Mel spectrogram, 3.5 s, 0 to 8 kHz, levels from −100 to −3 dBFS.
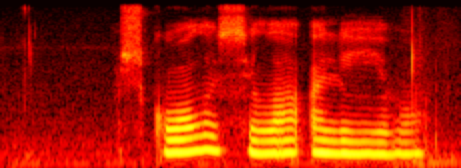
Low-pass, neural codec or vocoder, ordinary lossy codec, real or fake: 7.2 kHz; vocoder, 44.1 kHz, 128 mel bands every 256 samples, BigVGAN v2; none; fake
